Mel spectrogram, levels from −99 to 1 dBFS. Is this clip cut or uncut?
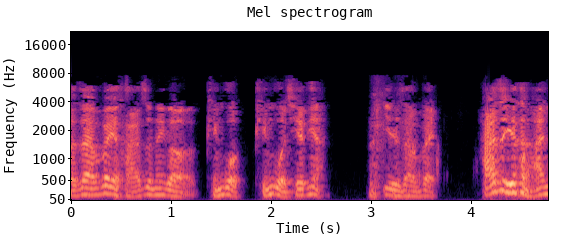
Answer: uncut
